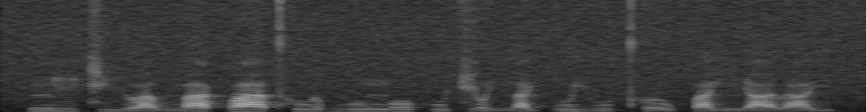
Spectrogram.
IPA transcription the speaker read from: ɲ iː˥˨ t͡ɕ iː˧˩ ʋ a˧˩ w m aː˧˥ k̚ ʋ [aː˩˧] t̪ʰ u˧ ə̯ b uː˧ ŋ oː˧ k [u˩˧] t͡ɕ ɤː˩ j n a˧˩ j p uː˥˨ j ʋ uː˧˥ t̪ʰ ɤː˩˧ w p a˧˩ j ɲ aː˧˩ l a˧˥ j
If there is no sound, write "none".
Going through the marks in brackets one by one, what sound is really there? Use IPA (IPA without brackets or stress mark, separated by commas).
aː˧˥, u˩˧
